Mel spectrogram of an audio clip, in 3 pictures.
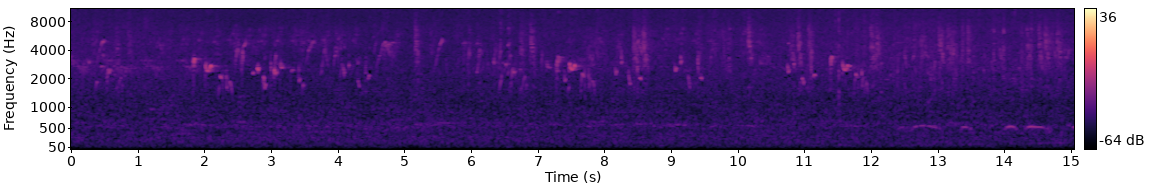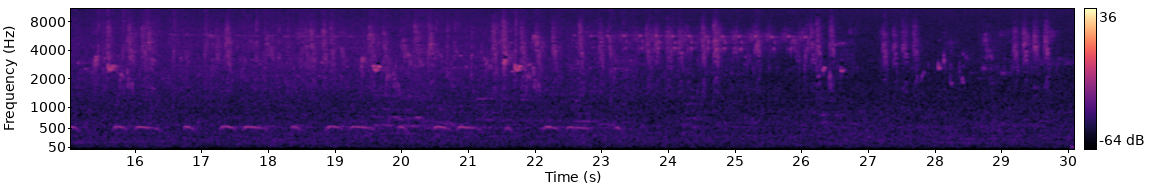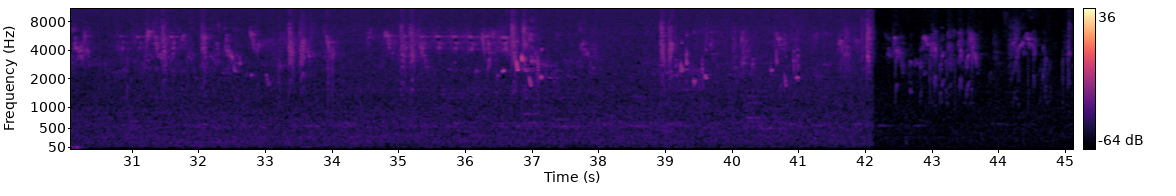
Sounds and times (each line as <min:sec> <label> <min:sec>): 0:00.0 birds 0:45.1
0:10.9 pigeons 0:23.8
